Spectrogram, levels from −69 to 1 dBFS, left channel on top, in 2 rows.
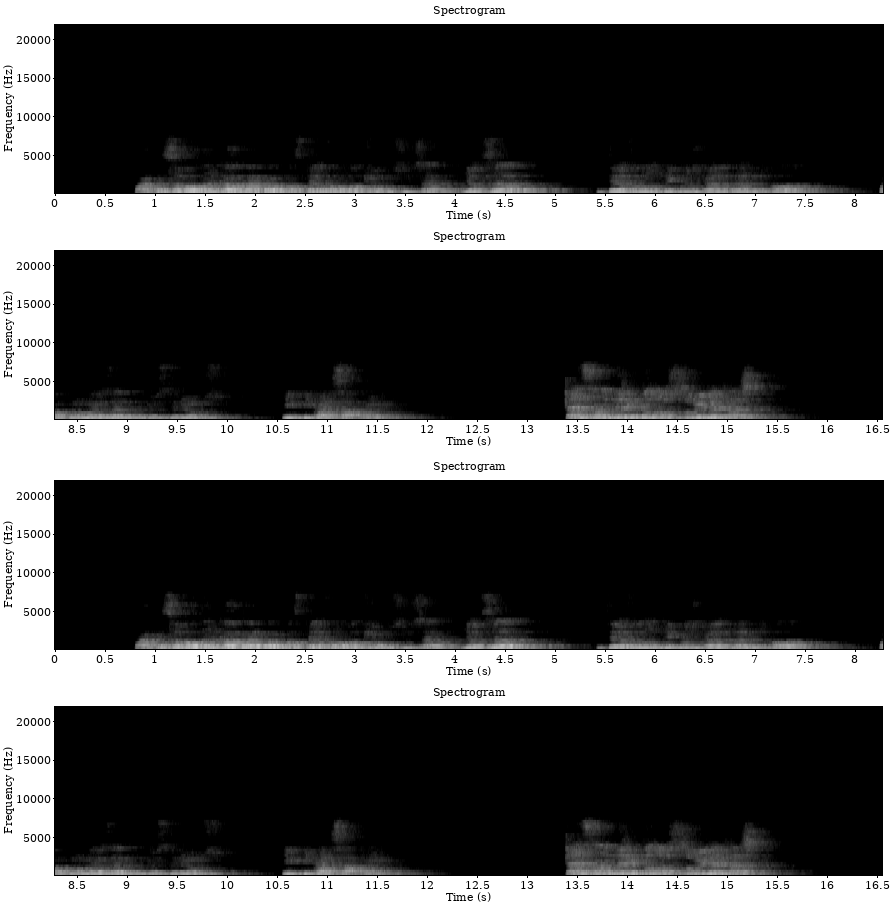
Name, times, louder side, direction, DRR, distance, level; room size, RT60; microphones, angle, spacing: voice 1, 0.8-4.7 5.4-7.4 8.2-9.8 10.5-11.6, right 1 dB, 5° left, -11 dB, 0.5 m, -26 dB
voice 2, 13.4-15.2, left 1 dB, 55° left, -9 dB, 1.2 m, -27 dB
3.0 x 2.8 x 3.0 m, 1.2 s
head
